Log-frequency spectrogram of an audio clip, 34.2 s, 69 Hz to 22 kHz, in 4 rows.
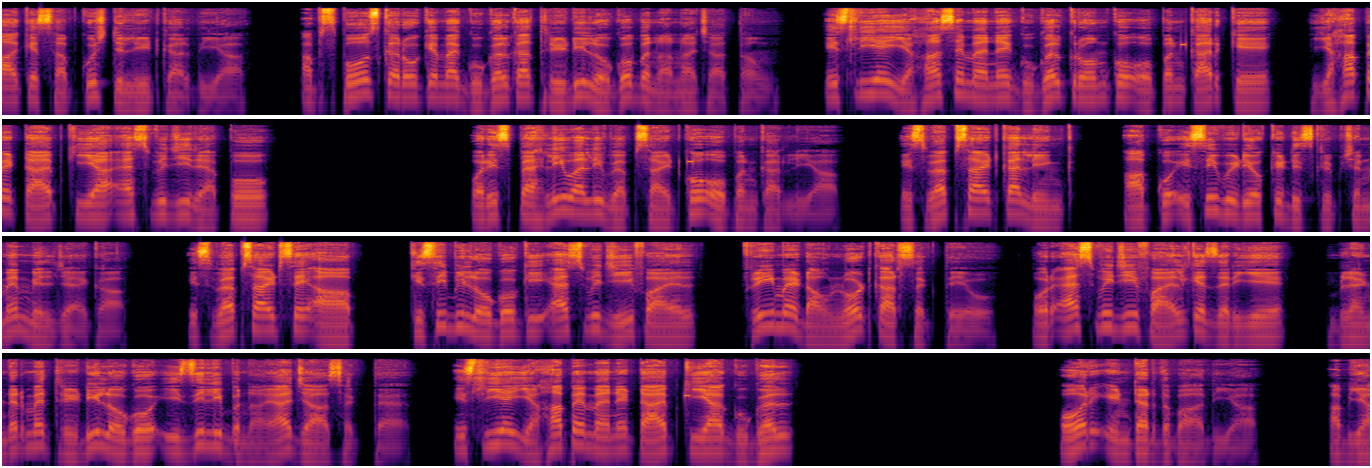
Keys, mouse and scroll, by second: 7.3 click, 12.8 click, 29.9 click, 30.8-32.3 typing.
